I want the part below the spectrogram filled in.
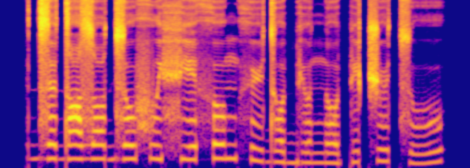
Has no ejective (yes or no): yes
